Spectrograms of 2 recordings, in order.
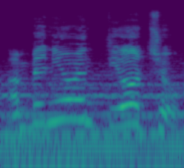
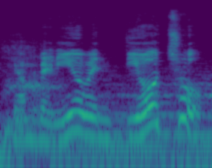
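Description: First: Repetición aguda de incredulidad; repítelo sin creértelo, más agudo. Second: Said in the usual way. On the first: Real, not acted. Repite con incredulidad. (repetido con asombro incrédulo)

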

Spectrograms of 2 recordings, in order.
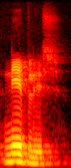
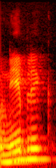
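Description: First: "neblig" ending in a sh sound; regional sh ending. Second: Said in the usual way. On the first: Shown as a demonstration. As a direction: say the final ig of "neblig" as ish. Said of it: "I G se pronuncia como sh". ("neblig" con la ig final pronunciada como sh) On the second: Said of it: "yo digo neblig".

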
